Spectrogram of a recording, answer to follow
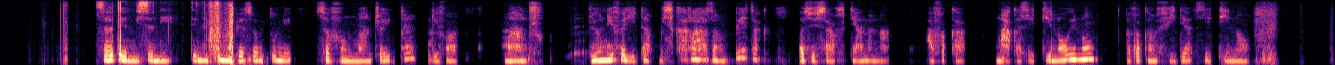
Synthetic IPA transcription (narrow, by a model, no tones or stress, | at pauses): z̥ad̪eanisani | t̪enət̪inəmpjasanit̪uni | z̥av̥unumanʈ͡ʂait̪urefə | maɳɖ͡ʐu̥ | rewnefəit̪əmisi̥kaɾazəmipet͡sakə̥ | aziz̥avid̪̥iananə | afakə | makəz̥et̪inawinow | afakəmiv̥id̪əz̥et̪ʰinaw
